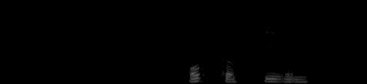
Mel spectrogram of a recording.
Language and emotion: Russian, neutral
